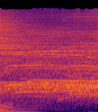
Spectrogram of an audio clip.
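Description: A deep bass beat thumps through loudspeakers.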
